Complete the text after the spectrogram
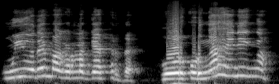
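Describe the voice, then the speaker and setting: A woman's voice: sits high, fast talker, lightly acted. An actress playing a worried middle-aged mother who insists her son settle his marriage, in a short film drama.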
